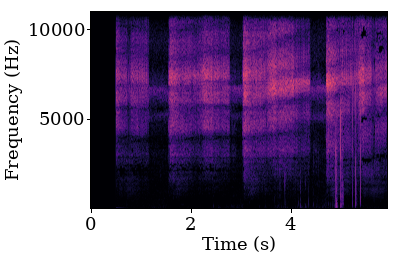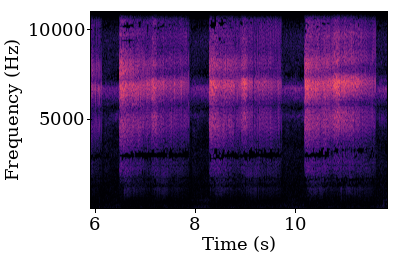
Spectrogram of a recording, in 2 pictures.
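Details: Asiatic rhinoceros beetle (Oryctes rhinoceros) screaming: repeated harsh, high, hissing bursts, each roughly a second long with short gaps between, about eight in all, with a few sharp clicks partway through.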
